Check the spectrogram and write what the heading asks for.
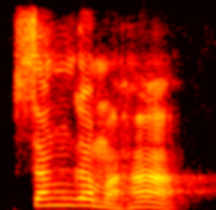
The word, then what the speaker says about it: संगमः: इन दोनों जगह पर आप देखोगे ड लिखकर उसके पेट में डॉट दिया है, वो संस्कृत में उसको न लेटर बोलते हैं। उसका प्रोनाउंसिएशन अनुस्वार के सिमिलर आप कर सकते हो।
